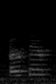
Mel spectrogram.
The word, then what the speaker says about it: Botham: Botham, Botham. Yeah, just say both of them, like Gotham, but both of them.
